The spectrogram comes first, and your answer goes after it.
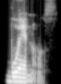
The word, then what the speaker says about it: buenos: The first word has to be pronounced very nicely and with a round mouth, buenos, instead of saying buenos.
